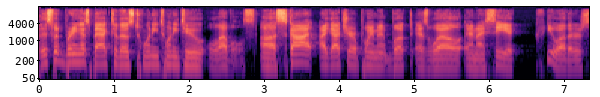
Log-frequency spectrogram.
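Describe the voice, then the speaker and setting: A man with an ordinary speaking voice at medium pitch, ordinary pitch variation and a quiet background. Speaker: financial markets educator. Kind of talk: live webinar presentation. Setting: webinar from home. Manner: casual, filler-heavy.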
